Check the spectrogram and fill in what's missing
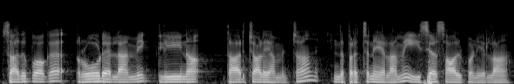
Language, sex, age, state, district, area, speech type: Tamil, male, 18-30, Tamil Nadu, Erode, rural, spontaneous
